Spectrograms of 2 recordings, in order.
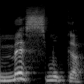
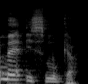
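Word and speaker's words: ما اسمك: On a dit que le mot ism, le hamza, il s'appelle hamzatul wasl, qu'on le prononce au début de la phrase et pas au milieu. On dit ismi Muhammad et on dit mesmuka. On dit pas me ismuka.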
